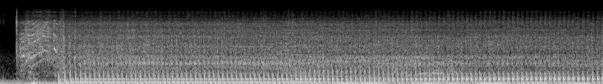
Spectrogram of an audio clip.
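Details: 2022 Kawasaki KX450, which previously would not restart hot: a couple of cranks, then it catches and settles into a steady, even idle with no stumbling; starts and runs healthy.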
